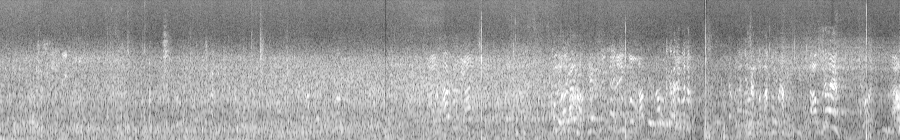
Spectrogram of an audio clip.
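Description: Wind rumbles steadily in the open air.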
